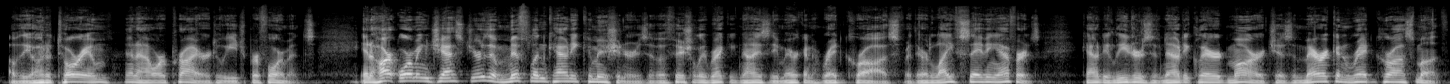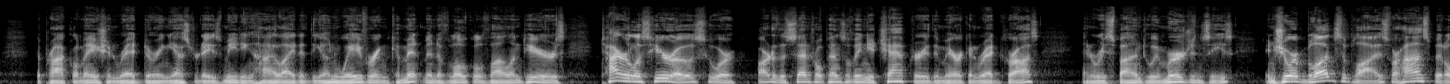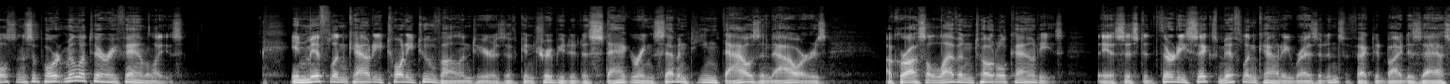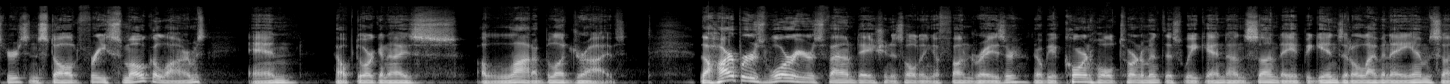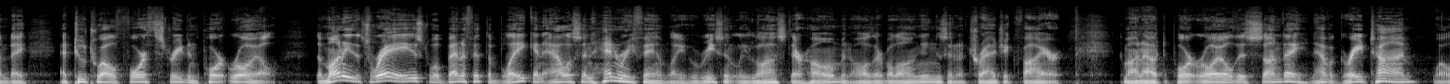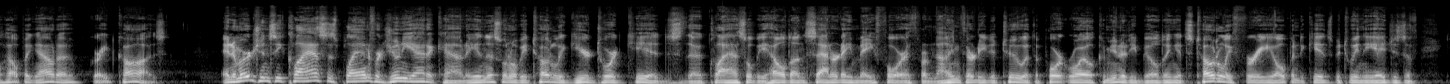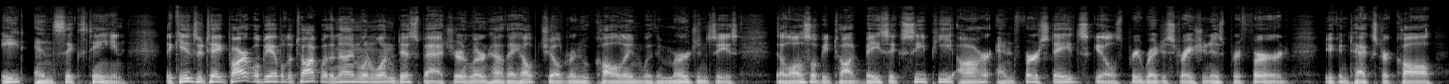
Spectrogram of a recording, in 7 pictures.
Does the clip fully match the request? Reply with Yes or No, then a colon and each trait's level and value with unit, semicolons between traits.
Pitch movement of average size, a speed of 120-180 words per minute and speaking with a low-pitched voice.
Yes: average, 4.3 semitones; average, 165 wpm; very low, 90 Hz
